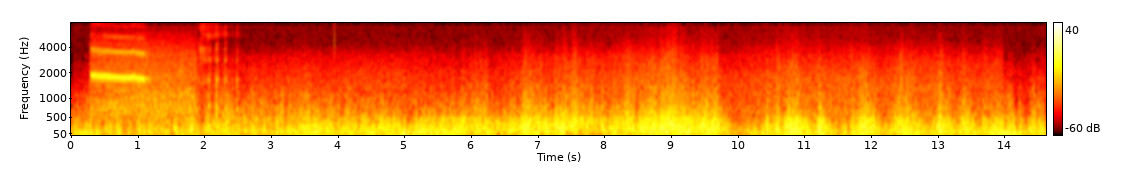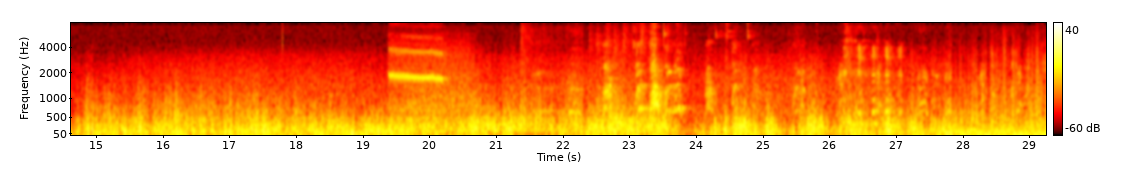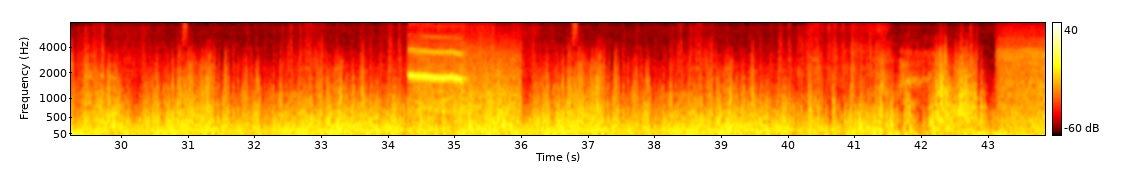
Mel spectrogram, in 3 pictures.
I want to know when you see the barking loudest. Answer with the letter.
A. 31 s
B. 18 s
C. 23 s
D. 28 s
C.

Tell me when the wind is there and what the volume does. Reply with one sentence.
The wind can be heard from 0.0 to 43.8 s, at a steady volume.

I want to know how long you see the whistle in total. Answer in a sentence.
The whistle can be heard for 5 seconds in total.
